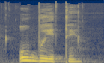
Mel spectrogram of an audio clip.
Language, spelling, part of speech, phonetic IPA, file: Ukrainian, убити, verb, [ʊˈbɪte], Uk-убити.ogg
- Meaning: 1. to kill, to murder 2. to kill, to destroy, to extinguish (e.g., hope, desire, time) 3. alternative form of вби́ти pf (vbýty, “to beat in, to drive in, to hammer in, to stick in”)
